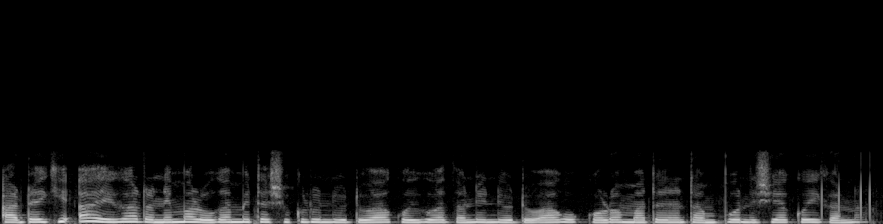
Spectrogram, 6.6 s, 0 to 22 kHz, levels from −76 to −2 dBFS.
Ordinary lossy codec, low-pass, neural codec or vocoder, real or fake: none; 7.2 kHz; none; real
